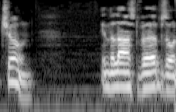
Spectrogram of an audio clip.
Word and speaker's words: Juan: Q grant tan and san preserve the end, Juan is pronounced chon.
